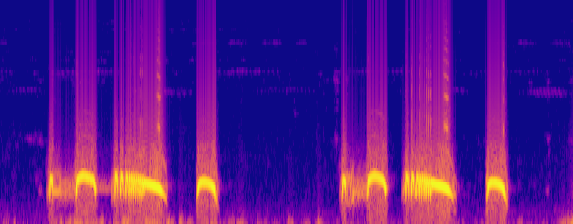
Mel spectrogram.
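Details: Decoy spotted dove cooing to attract wild birds; two matching phrases of soft, low hooting coos, a short pair, a longer gliding note, then a final arched coo, with silence between.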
